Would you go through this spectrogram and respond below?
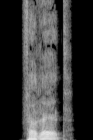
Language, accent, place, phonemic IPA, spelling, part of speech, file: German, Germany, Berlin, /fɛʁˈʁɛːt/, verrät, verb, De-verrät.ogg
- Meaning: third-person singular present of verraten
